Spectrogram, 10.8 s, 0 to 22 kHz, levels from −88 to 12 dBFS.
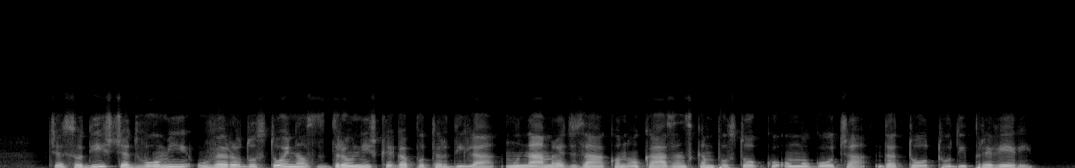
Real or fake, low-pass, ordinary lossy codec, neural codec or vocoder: real; 7.2 kHz; Opus, 24 kbps; none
